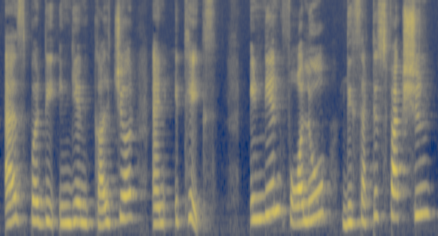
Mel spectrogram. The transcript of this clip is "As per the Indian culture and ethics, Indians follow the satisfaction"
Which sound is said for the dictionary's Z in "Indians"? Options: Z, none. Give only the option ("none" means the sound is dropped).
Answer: none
